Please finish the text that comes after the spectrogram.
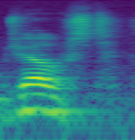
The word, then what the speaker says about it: Drost: The title was supposed to rhyme with her surname, Drost, but by the time the release, she had changed it to Summers.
